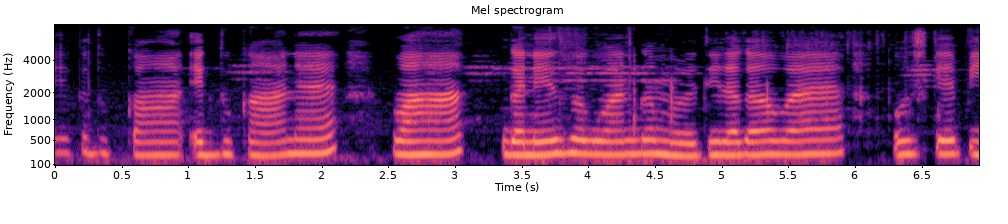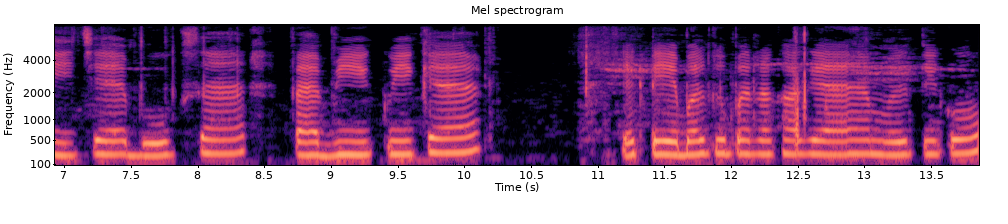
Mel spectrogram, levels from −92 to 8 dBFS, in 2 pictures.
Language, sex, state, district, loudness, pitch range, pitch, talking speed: Hindi, female, Chhattisgarh, Balrampur, -18 LUFS, 235-255 Hz, 245 Hz, 125 wpm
